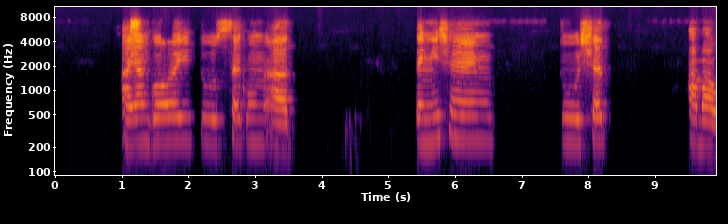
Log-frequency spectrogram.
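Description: A woman speaks slowly and clearly through an online call, with short pauses.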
